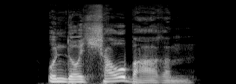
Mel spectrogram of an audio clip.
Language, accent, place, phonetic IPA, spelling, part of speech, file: German, Germany, Berlin, [ˈʊndʊʁçˌʃaʊ̯baːʁəm], undurchschaubarem, adjective, De-undurchschaubarem.ogg
- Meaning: strong dative masculine/neuter singular of undurchschaubar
